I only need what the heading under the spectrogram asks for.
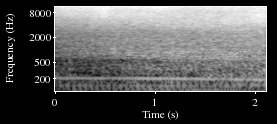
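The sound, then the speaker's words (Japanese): Bus pulling away from a stop, a steady engine drone with a low hum and broad rushing noise that holds at a moderate level. “ああ、もうバス行っちゃったよ。”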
